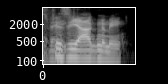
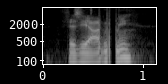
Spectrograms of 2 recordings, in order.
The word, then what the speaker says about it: physiognomy: How do you pronounce physiognomy? How do you pronounce it? – Physiognomy. – Yeah, you pronounce it that way. – Yeah. – Okay, Josiah Spergen out because the G is apparently silent.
